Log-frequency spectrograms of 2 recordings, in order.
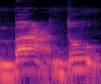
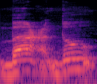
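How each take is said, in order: Both takes have the same delivery.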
